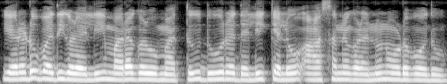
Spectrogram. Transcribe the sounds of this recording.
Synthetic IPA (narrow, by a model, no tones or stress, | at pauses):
ɛɾɐɽubɐd̪iɡɐɭɐlːimɐɾɐɡɐɭumɐt̪ːud̪uːɾɐd̪ɐlːikɛloːʔaːsɐnɐɡɐɭɐnːunoːɽɐbo̞ːd̪u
